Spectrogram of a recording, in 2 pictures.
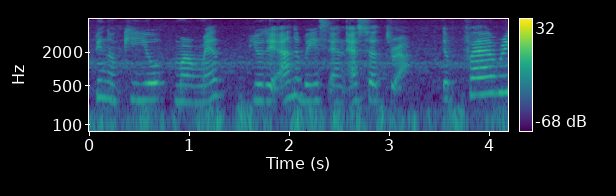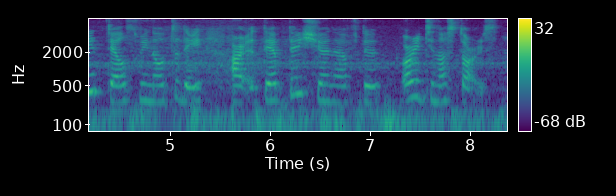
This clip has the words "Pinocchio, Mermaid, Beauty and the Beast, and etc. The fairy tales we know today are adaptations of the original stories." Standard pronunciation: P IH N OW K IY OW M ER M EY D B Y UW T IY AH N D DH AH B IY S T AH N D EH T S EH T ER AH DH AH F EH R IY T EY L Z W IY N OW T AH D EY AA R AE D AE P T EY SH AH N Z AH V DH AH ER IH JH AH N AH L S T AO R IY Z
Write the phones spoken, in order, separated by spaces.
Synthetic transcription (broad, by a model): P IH N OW K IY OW M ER M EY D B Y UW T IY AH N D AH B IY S AH N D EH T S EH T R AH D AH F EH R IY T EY L S W IY N OW T AH D EY AA R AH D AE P T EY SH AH N AH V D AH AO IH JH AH N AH L S T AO R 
